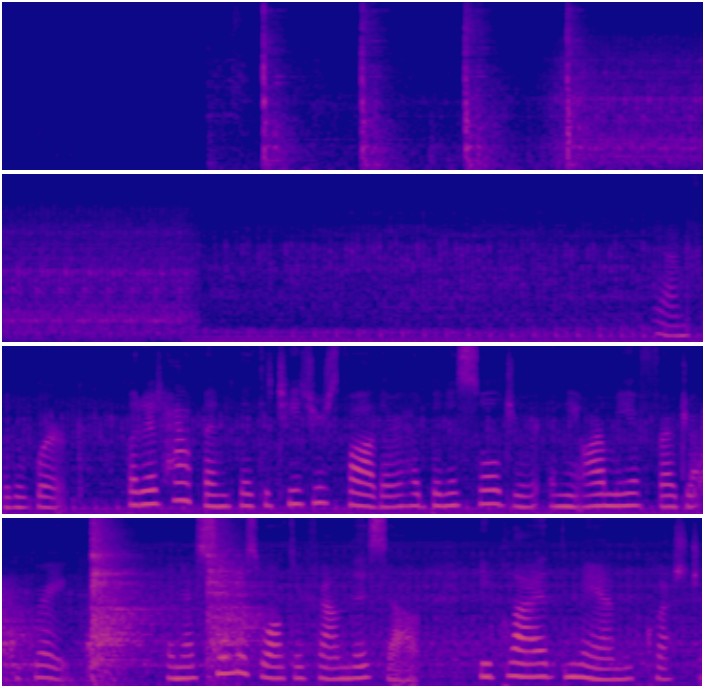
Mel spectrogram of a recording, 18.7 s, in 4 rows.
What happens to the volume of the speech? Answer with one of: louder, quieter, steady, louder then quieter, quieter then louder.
steady.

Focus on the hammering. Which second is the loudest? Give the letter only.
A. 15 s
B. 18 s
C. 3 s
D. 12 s
A.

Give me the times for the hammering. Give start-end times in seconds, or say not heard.
1.7-4.0, 13.9-15.8.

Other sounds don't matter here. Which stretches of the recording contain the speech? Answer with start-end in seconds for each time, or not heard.
9.0-18.6.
